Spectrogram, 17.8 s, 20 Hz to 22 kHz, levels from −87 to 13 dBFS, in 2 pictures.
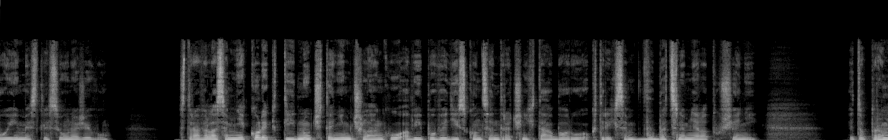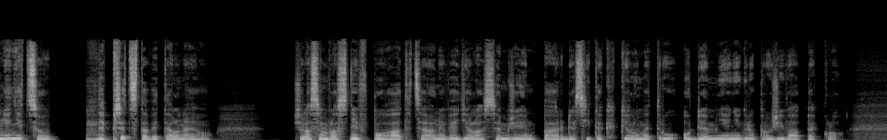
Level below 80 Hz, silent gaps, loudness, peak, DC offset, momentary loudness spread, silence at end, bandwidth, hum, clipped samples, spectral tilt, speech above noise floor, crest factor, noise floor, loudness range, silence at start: -54 dBFS; 8.31-8.39 s, 9.60-9.72 s; -23 LUFS; -4 dBFS; under 0.1%; 12 LU; 0.5 s; 16 kHz; none; under 0.1%; -4.5 dB/octave; 38 dB; 20 dB; -62 dBFS; 4 LU; 0 s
